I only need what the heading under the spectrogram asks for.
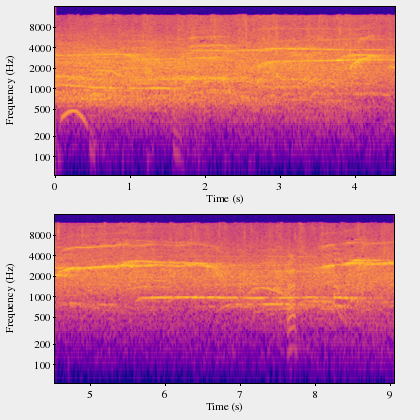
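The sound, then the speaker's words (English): A loud, sustained burst of crowd cheering and applause, dense clapping with whoops and high shouts rising over it, steady for the full stretch without a break. “And the crowd goes wild.”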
